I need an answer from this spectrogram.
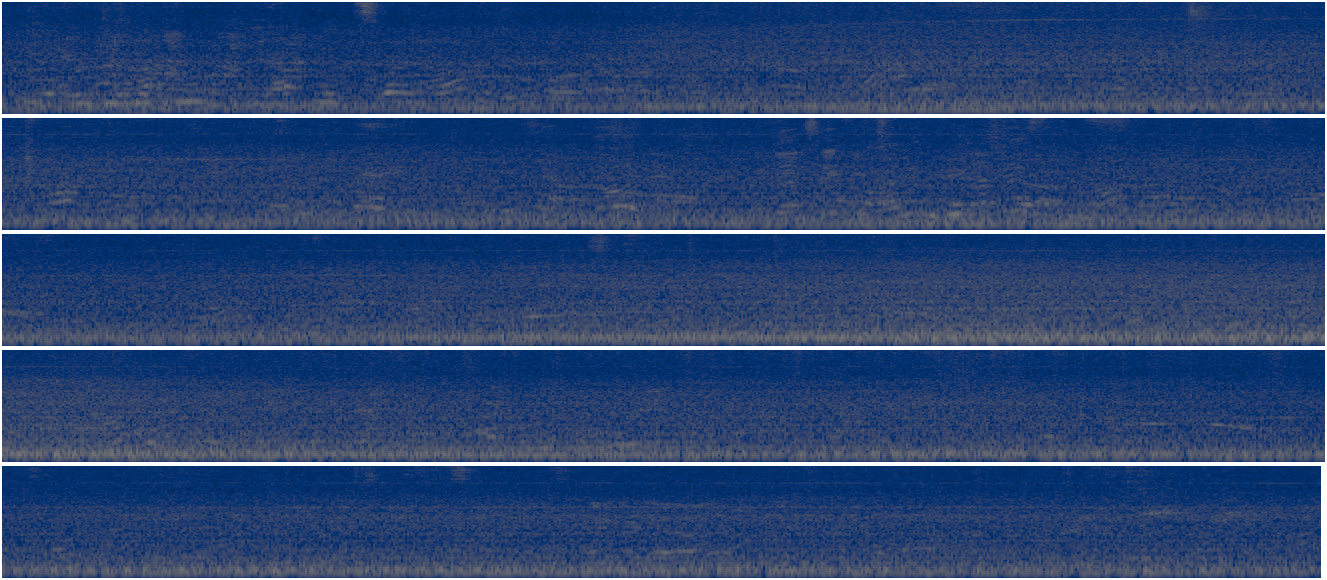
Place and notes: Toronto Division, ON, Canada - Ferry to Toronto Islands
Recorded on the Sam McBride ferry to Toronto Islands, leaving mainland ferry terminal and arriving at Centre Island terminal.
